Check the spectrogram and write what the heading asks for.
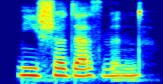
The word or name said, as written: Neesha Desmond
